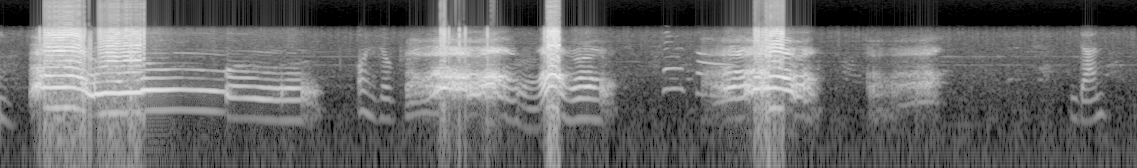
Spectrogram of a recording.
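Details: A female Rottweiler howls in long, wavering, tonal phrases while lying on a couch, with a person's voice joining in.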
